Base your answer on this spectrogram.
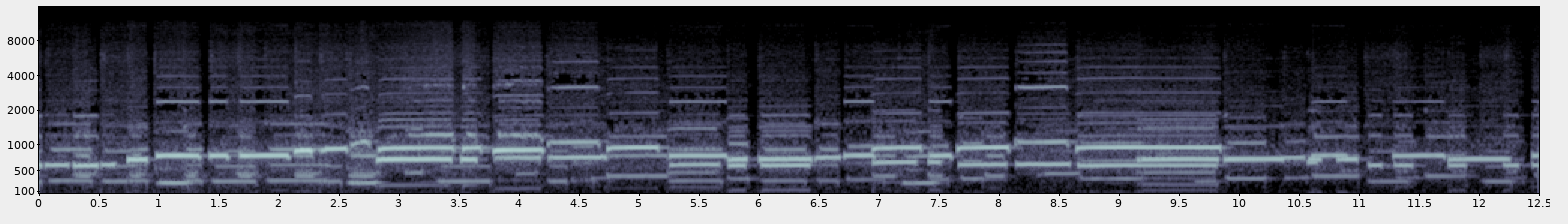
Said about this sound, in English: That's the sound of the steamboat Natchez Calliope, and it was contributed by Chris Welker.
